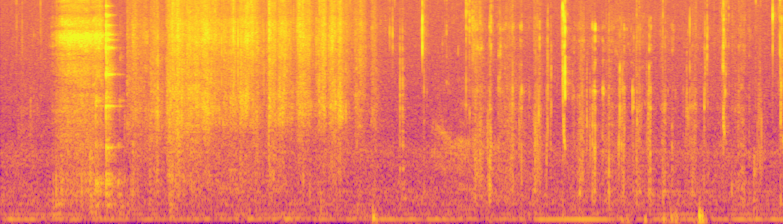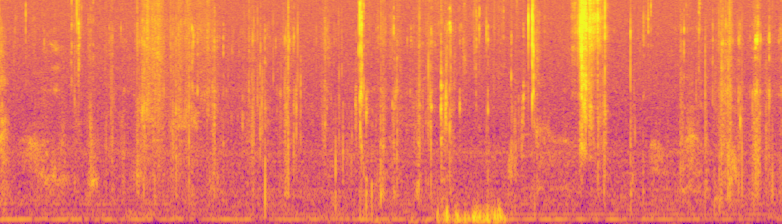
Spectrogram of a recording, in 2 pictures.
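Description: Close-miked eating: crisp crunching bites and wet chewing and mouth sounds. There is a louder crunch about a second in and another near the end.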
